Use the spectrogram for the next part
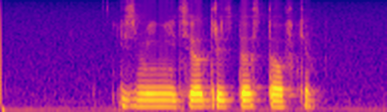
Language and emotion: Russian, neutral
